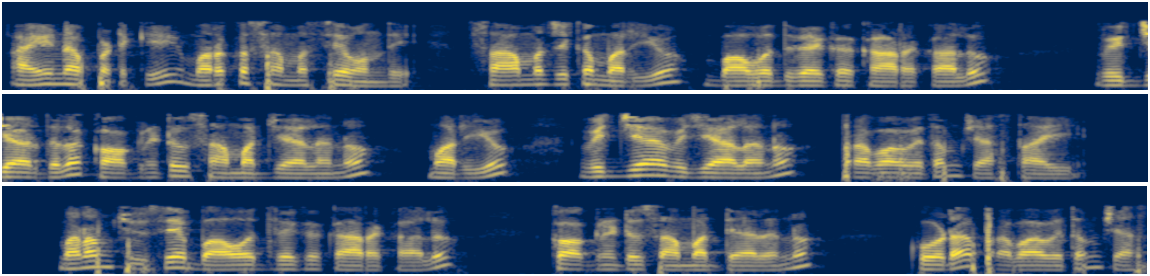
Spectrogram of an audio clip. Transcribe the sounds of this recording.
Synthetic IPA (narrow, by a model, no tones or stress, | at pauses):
ɐjinɐpːɐʈi̥kimɐɾɔkɐsɐmɐsjɐund̪ḭ | saːmaːd͡ʒikɐmɐɾijubaːʋɐd̪ʋɛːɡɐkaːɾɐkaːlu | ʋid̪jaːɾd̪ʱulɐkaːɡniʈiʋsaːmɐɾd̪jaːlɐnu | mɐɾiju | ʋid̪jaːʋid͡ʒɐjaːlɐnu | pɾɐbʱaːʋit̪ɐmt͡ʃeːst̪aːji | mɐnɐmt͡ʃuːseːbaːʋɐd̪ʋɛːɡɐkaːɾɐkaːlu | kaːɡniʈiʋsaːmɐɾd̪ʱjaːlɐnu | kuːɽaːpɾɐbʱaːʋit̪ɐmt͡ʃeːs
